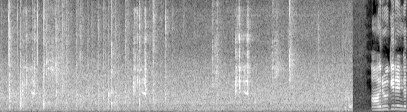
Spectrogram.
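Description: A small crowd applauds with scattered claps.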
